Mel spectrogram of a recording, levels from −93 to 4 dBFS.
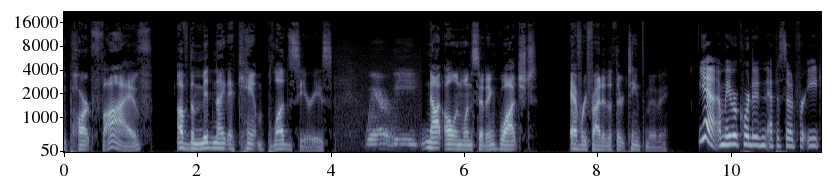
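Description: From 4.08 to 5.35 s the speech turns abruptly roomy and hollow, with thin bass. The level falls about 10 dB. Room noise sits around 25 dB below it. This is a switch to a distant microphone, likely after the close mic dropped out. Close sound returns before "all in one sitting".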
